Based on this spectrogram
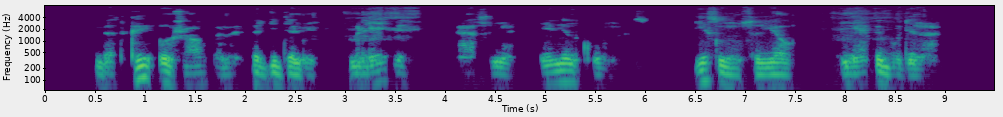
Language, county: Lithuanian, Utena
